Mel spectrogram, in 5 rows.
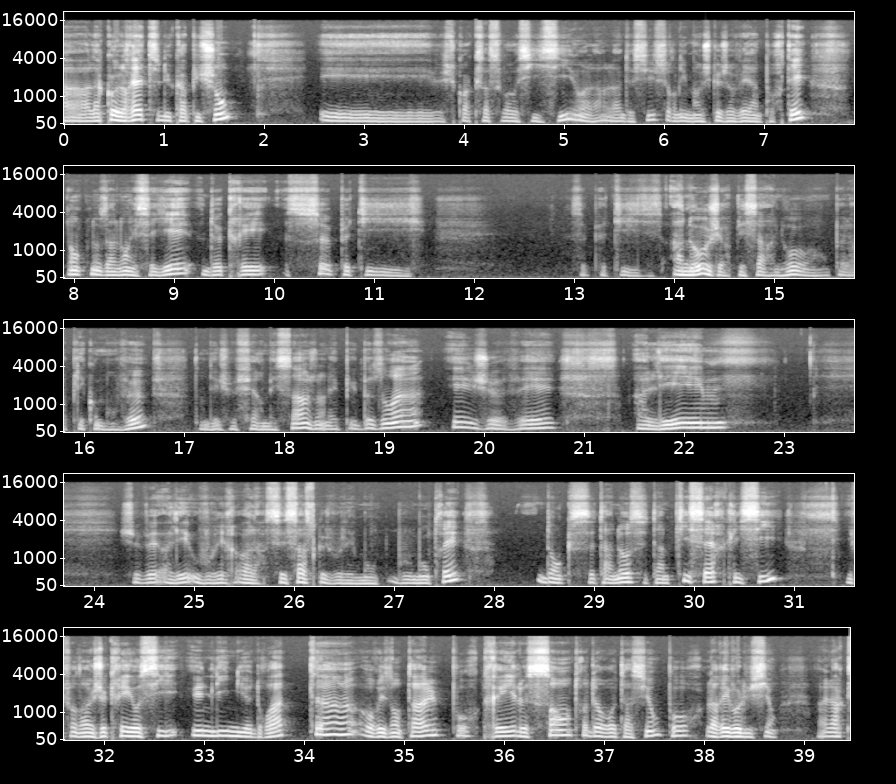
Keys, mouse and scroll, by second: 3.8 click, 8.3 click, 16.9 click, 18.9 click, 22.8 click, 25.2 click.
